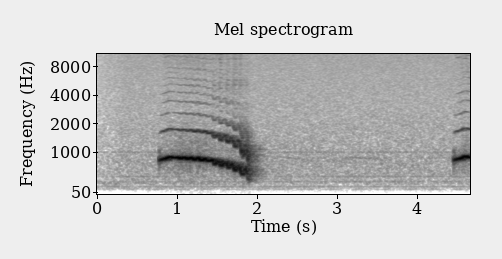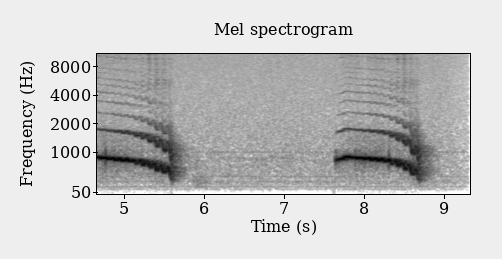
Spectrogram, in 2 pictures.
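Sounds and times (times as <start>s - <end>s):
Eastern Screech-Owl trilling: 0.8s - 2.1s, 4.5s - 5.8s, 7.7s - 8.9s.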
